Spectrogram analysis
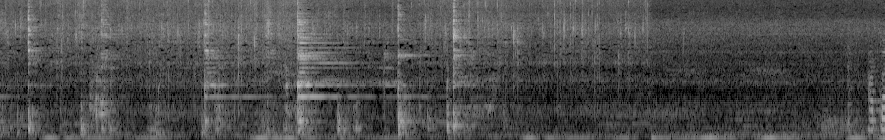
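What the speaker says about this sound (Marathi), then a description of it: "त्याच्यामध्ये जिरा मोहरी टाकायची आहे फोडणीला" Cumin and mustard seeds sizzle and crackle in hot oil while being stirred for a dal tempering, with steady frying hiss, scattered seed pops and a few scraping stirs, close and alone with no talking.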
